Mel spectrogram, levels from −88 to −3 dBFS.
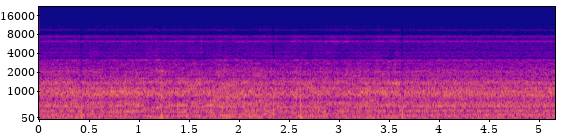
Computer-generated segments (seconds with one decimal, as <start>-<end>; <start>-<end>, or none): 0.5-3.6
